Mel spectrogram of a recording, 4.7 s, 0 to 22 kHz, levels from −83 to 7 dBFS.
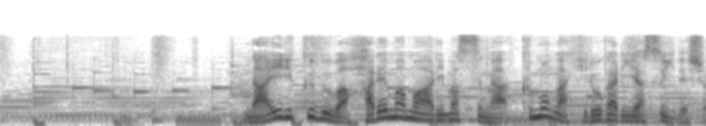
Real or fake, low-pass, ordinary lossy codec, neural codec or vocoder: real; none; none; none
